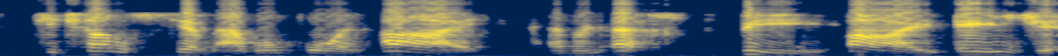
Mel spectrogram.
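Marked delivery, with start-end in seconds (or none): 1.9-5.3 every word stretched very slowly. Retelling a movie scene in a Keanu Reeves voice. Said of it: "in just the most Keanu Reeves voice ever".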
